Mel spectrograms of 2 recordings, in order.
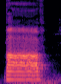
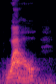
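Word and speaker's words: ו: Aleph, Bet, Gimel, Dalet, Hey, Vav. Used to be called Wow. So you still will hear some people pronounce it W and some people pronounce it V.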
